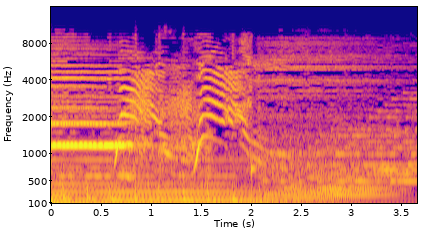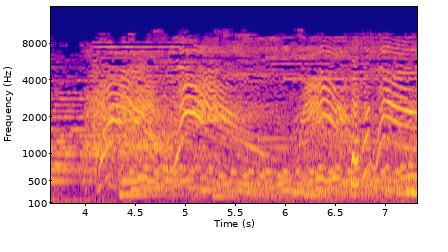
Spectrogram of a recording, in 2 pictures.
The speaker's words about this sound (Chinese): 哇哦，你看，可以看到美洲虎的吼声哎！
